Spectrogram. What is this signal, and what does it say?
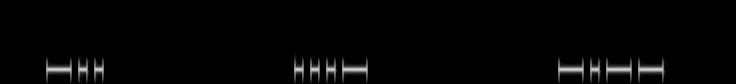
Morse code, heard as a keyed tone, about 15 wpm, spaced as for 4 wpm, 700 Hz. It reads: DVY
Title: USA Call Signs - 5 Characters - 8x Character Spacing - 15wpm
